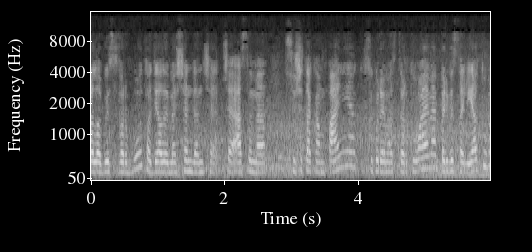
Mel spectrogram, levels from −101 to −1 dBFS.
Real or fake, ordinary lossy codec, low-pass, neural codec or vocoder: fake; AAC, 48 kbps; 14.4 kHz; vocoder, 48 kHz, 128 mel bands, Vocos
